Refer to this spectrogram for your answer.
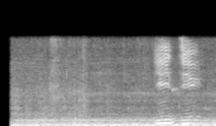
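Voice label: "le4", Mandarin Chinese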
